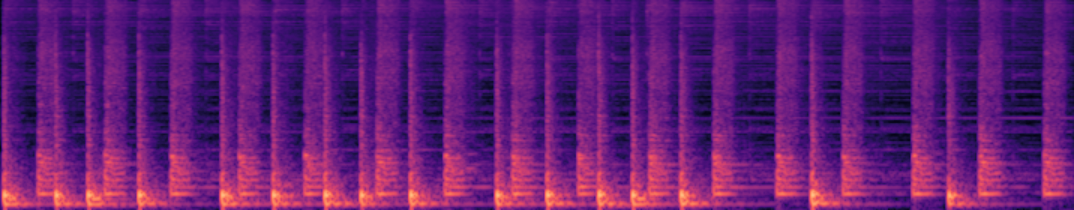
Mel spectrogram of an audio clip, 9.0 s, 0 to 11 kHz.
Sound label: 180bpm wannabe jungle beat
